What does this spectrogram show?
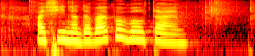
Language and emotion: Russian, neutral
